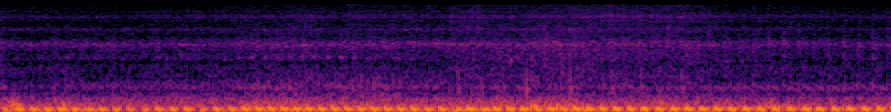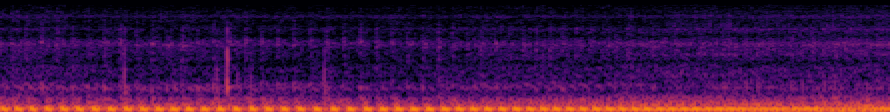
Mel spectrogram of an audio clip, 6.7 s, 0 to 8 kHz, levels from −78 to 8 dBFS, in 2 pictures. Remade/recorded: recorded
